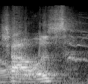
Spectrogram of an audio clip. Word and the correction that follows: chaos: Chaos, dear. Chaos. Chaos. You don't pronounce C-H cha in, when it's chaos.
